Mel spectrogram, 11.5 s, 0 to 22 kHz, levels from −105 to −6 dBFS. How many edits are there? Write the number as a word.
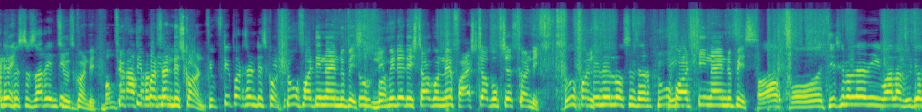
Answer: one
